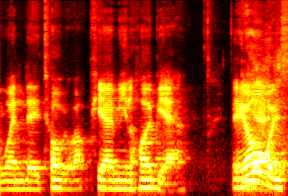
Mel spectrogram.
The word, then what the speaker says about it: Højbjerg: to the radio when they talk about Pierre-Emile Højbjerg, they always say, I mean, they get that pronunciation right. They don't say Bjerg or something like that.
